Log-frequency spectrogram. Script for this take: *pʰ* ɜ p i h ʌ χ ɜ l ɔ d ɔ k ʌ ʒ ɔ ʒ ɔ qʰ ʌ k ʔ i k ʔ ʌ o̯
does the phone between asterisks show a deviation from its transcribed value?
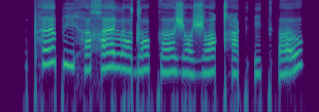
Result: no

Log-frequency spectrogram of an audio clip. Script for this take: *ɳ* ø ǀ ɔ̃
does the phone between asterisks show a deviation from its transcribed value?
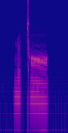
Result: no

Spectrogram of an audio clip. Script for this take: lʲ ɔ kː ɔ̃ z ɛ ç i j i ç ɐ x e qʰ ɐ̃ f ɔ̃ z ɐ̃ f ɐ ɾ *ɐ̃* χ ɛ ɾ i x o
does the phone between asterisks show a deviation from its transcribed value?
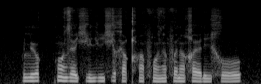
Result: no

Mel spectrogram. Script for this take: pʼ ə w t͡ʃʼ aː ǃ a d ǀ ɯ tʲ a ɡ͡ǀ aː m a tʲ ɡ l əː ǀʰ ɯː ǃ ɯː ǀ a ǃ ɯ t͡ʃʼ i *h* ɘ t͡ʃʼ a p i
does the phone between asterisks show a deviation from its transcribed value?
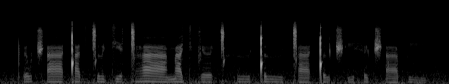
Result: no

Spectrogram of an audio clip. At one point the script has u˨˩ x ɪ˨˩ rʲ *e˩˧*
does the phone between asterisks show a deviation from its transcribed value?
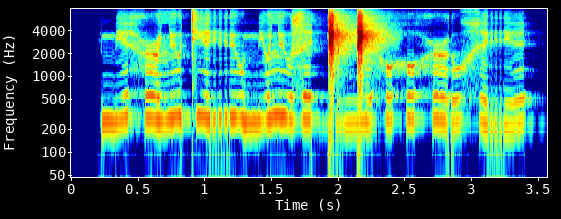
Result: no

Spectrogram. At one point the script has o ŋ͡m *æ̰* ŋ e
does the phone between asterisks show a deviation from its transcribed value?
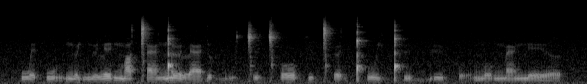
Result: yes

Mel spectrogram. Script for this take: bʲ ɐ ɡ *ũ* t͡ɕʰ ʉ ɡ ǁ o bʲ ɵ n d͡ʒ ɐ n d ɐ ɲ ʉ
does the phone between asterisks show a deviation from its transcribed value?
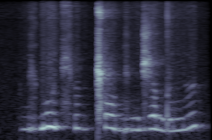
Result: no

